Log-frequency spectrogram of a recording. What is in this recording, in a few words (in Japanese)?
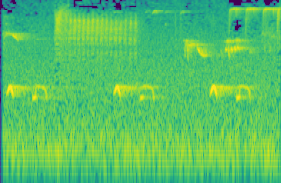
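kakko, cuckoo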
